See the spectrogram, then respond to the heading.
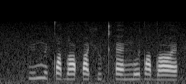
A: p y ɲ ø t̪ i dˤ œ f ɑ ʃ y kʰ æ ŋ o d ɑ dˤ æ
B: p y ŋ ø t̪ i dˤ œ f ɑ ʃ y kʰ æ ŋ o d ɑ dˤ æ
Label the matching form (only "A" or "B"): B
